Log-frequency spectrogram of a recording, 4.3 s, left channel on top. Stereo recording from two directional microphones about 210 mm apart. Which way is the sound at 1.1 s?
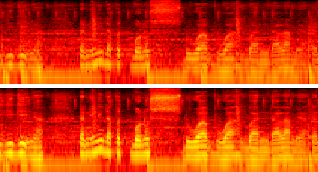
25° right (ahead or behind).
